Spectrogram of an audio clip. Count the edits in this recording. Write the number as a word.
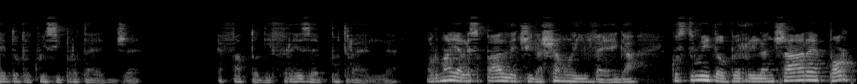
two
